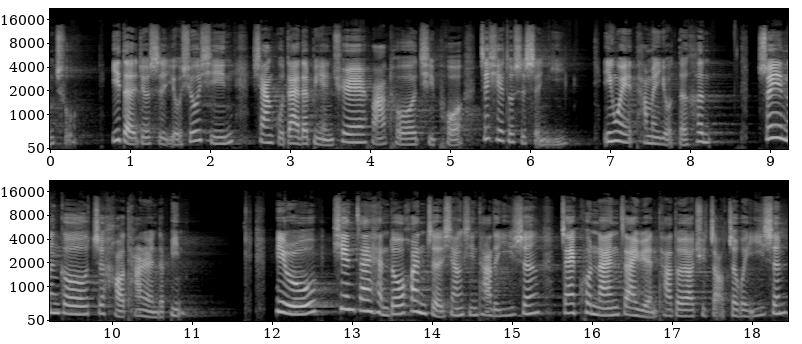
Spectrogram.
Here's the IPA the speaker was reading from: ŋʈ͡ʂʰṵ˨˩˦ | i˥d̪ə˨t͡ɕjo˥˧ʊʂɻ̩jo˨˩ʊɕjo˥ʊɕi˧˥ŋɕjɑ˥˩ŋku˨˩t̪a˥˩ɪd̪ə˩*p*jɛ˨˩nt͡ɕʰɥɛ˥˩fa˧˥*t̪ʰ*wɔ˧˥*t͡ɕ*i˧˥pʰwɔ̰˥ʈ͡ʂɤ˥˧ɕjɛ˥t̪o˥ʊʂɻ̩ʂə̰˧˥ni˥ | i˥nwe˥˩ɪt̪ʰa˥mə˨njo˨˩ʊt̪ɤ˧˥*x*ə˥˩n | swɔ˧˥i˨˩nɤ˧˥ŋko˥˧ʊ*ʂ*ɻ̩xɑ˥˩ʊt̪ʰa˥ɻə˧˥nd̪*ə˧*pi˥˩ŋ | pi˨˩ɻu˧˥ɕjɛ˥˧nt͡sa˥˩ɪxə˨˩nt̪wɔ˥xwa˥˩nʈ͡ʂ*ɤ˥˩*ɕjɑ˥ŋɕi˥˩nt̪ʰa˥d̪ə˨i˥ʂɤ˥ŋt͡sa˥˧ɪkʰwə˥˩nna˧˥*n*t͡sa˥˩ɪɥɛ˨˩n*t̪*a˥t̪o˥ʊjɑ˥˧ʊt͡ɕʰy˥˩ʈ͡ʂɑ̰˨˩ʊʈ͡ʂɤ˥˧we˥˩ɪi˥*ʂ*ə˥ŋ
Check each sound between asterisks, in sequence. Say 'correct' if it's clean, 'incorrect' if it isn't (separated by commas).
correct, correct, incorrect, correct, incorrect, correct, incorrect, correct, incorrect, correct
